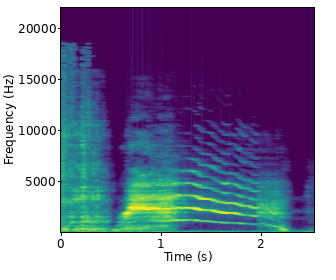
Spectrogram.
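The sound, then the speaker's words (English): A person imitates a horse's neigh with one loud, drawn-out whinny that slides downward in pitch for a couple of seconds, with breathy noise at the start and end. “And his horse, he went.”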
